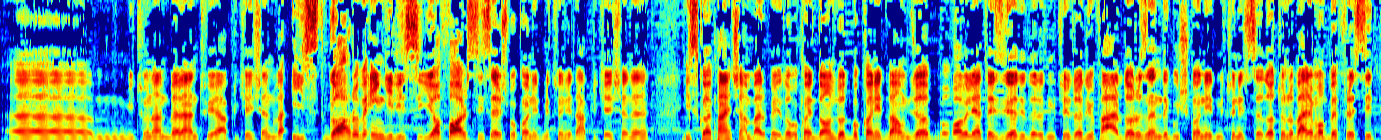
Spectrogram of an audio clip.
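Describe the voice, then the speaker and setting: A man hosting a radio show, chatting casually and joking with his co-host and callers. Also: lowish voice. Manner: friendly, joking, quick back-and-forth. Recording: radio studio broadcast with faint music.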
